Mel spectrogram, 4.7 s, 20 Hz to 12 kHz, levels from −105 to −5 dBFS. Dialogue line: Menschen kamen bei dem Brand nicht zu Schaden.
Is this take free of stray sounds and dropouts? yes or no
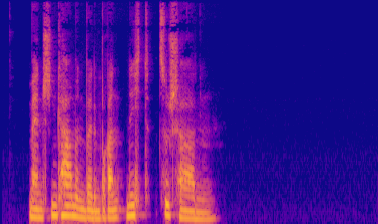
yes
